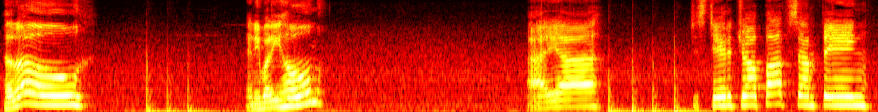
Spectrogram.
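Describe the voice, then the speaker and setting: A woman's voice: on the high side, expressive, takes it slowly, pauses often. A woman playing an awkward, nervous young job seeker in an audio drama, hesitant, stammering and rambling. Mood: tentative. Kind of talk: naturalistic audio drama acting.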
